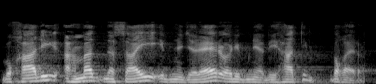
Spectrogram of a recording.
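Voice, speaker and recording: A man reading scripture commentary in a measured, formal way. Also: medium pitch, animated, darkish tone, husky. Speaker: commentary reader. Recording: dull, long reverb.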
